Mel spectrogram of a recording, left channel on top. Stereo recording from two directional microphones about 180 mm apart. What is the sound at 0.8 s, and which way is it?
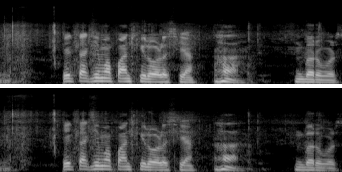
Speech, 50° right (ahead or behind).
